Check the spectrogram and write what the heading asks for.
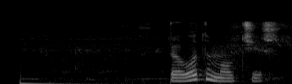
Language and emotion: Russian, neutral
